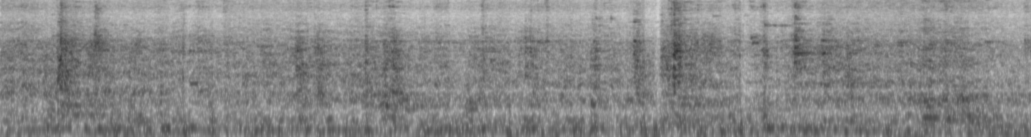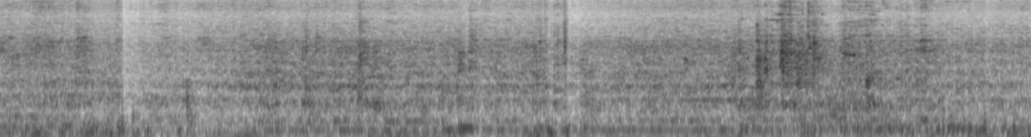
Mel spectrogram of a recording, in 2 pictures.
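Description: A dump truck drives slowly over rough ground.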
